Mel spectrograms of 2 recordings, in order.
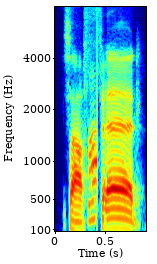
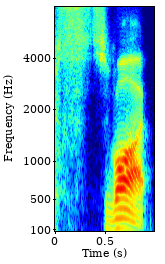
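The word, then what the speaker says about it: Tzfat: Safed, close. This is the city of Svat, and the Jews, Svat, yeah, the Jews spell it Tzfad.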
